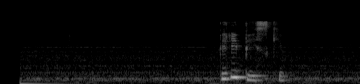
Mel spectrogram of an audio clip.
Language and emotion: Russian, neutral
